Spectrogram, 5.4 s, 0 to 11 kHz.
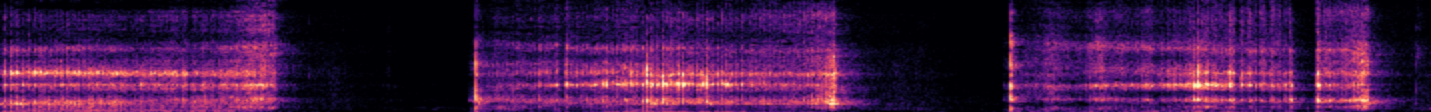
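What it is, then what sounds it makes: Wooden bowl scratched with a stick. A thin wooden stick scratches the outer surface of a hollow, empty turned wooden bowl held in one hand. Three separate bursts of dry, bright scraping come with short silent gaps between them, with a tonal ring around 2.7 kHz running through the rasp. Each stroke stops cleanly with almost no lingering resonance.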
